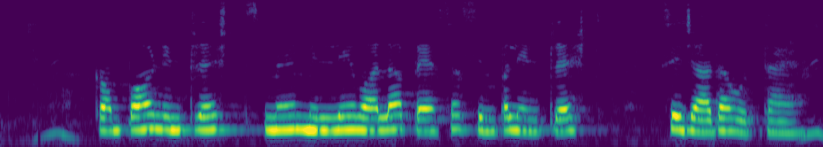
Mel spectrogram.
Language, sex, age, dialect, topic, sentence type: Hindi, female, 18-24, Kanauji Braj Bhasha, banking, statement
